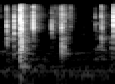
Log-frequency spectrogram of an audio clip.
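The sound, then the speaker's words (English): A packet of kim (seaweed snack) is opened with sharp, crisp crinkling and crackling. The sound comes in three short bursts separated by brief pauses and stands alone, fairly faint. “That's the sound of me opening my seaweed, my kim.”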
